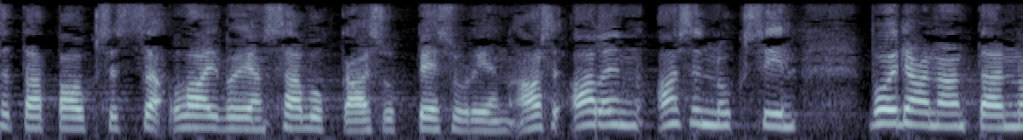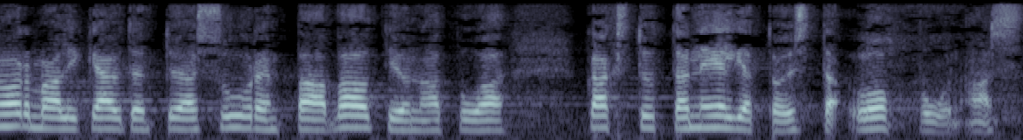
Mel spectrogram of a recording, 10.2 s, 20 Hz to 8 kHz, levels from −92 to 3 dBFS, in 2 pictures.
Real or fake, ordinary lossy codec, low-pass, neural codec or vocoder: real; MP3, 64 kbps; 7.2 kHz; none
